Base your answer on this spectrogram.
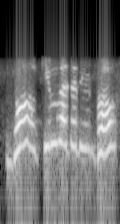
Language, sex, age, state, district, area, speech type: Sanskrit, female, 18-30, Kerala, Kozhikode, urban, conversation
